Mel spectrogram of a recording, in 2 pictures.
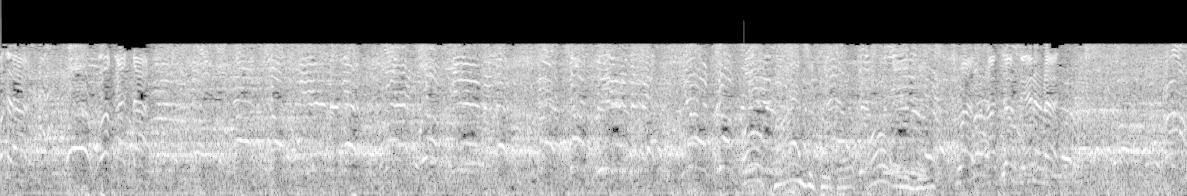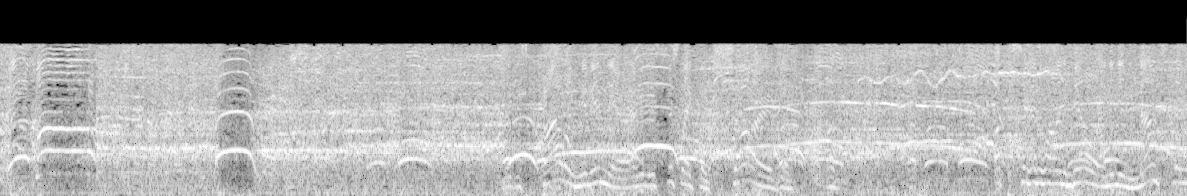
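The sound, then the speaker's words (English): A large crowd screams and yells nonstop as it charges across the street into Grand Central Station, a dense, loud roar of many voices with occasional sharp bangs cutting through. “comes the charge across the street. They're just screaming into Grand Central Station.”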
